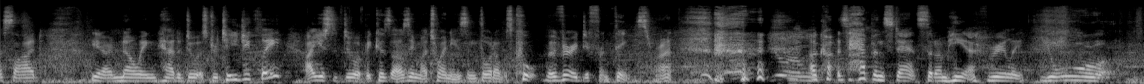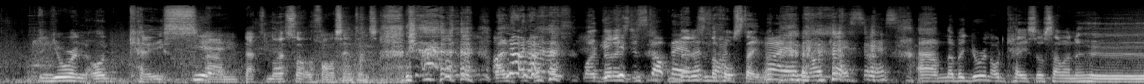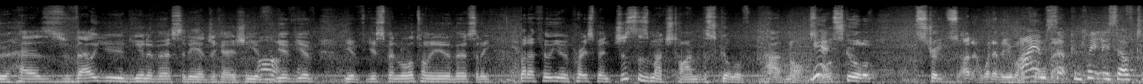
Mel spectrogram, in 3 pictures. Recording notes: an apologize for a kitchen in the background when we're recording in Brisbane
